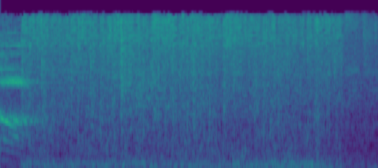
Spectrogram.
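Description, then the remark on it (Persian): A dense, continuous barrage of gunfire firing golden bullets rattles on for several seconds, loud, with rapid overlapping shots and booming low rumble that cuts off near the end. “متاسفانه هنوز کلی تیر دارم. گلوله های طلایی. اینو داشته با تیر باران طلا.”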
